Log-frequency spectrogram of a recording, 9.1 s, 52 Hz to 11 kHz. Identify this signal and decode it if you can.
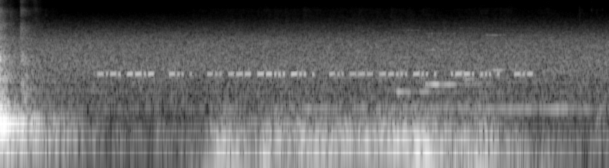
Morse code, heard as a keyed tone, machine-sent, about 38 wpm, 1060 Hz, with radio static and the noise inside a lift. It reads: CQ DE DO7DE DO7DE PSE K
